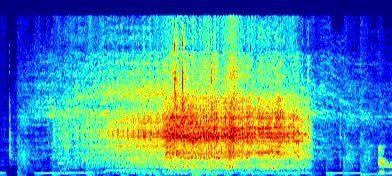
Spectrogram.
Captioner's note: full auto flywheeler sounds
